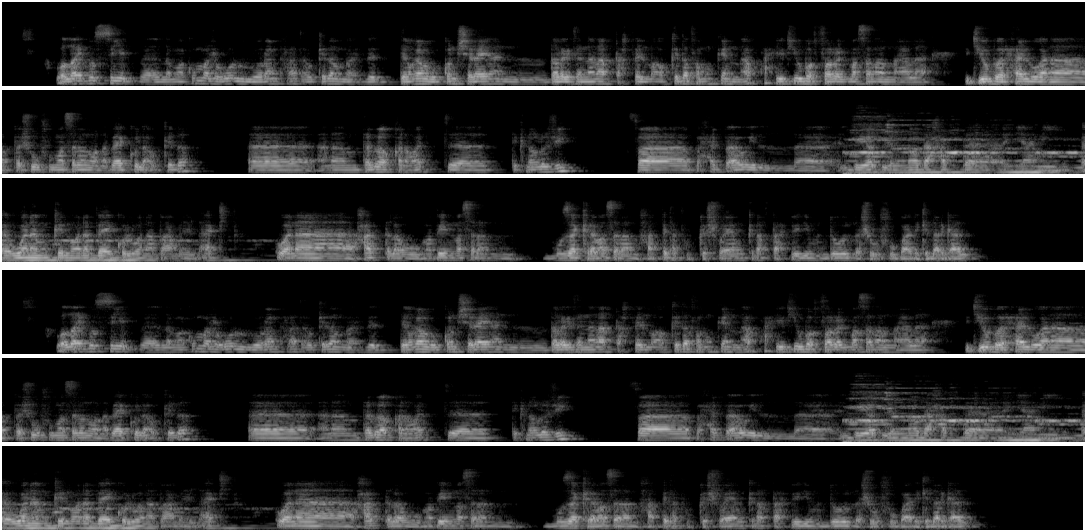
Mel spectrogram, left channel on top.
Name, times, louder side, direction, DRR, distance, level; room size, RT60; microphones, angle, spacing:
voice 1, 0.5-12.7 13.3-15.7 16.1-16.5 17.2-23.8 24.4-26.8 27.1-31.3, left 1 dB, 15° left, 2 dB, 0.4 m, -29 dB
sound 1, 19.2-24.7, equal, 85° right, 1.3 m, -31 dB
3.2 x 2.5 x 2.3 m, 0.35 s
head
